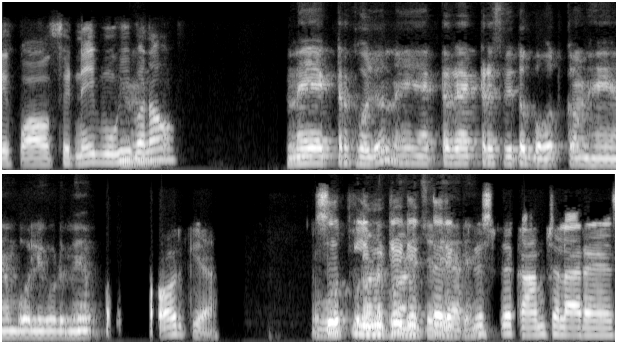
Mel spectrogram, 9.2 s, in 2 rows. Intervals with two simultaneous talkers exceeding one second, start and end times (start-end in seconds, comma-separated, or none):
7.0-8.3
